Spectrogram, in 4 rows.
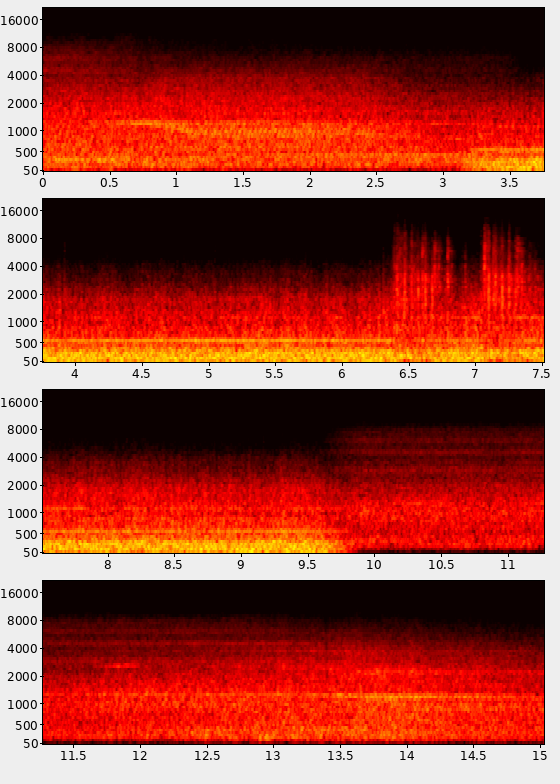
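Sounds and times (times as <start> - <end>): deep rumbling inside train cabin: 0.0 - 15.0
train rushing past: 9.6 - 15.0.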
